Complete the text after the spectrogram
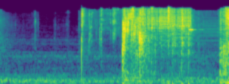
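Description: Switches click on an electrical panel.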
